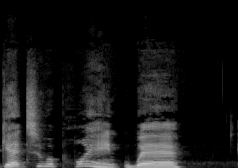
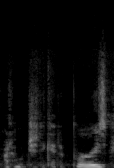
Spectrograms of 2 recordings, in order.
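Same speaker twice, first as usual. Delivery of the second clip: fast, gentle whispered reassurance; soft whisper; 4 semitones higher, 6 dB quieter, faster than usual. Retold or imitated. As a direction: whisper it tenderly to someone on the floor. Marina soothing her on floor.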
